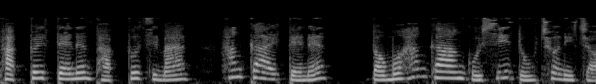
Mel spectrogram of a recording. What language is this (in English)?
Korean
